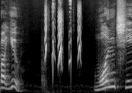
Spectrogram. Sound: squeaks

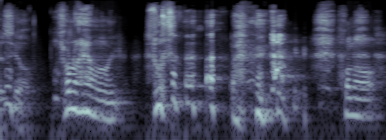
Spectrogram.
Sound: laughs

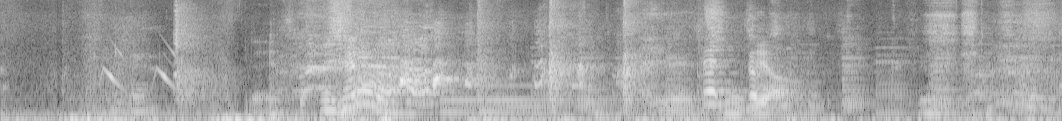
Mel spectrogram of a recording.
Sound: they burst into laughter

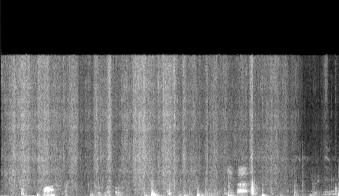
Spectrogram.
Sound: people speaking foreign language

